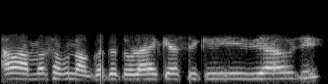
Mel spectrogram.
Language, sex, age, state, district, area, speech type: Odia, female, 18-30, Odisha, Bhadrak, rural, conversation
